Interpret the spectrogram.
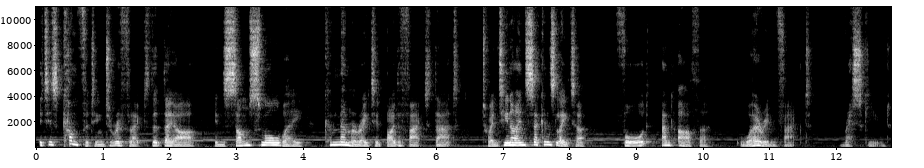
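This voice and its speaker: A man playing the wry, deliberate, knowing narrator of a space guide in a scripted comic audio drama. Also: medium pitch, sing-song, a little mellow, soft background music.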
